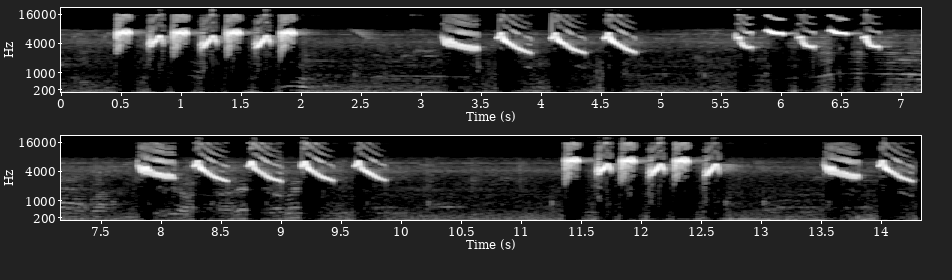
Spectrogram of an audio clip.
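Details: Java sparrow full song in repeated bursts: rapid rising double whistles alternating with runs of three or four steeply falling high whistles, phrases separated by short pauses, over a quiet background.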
